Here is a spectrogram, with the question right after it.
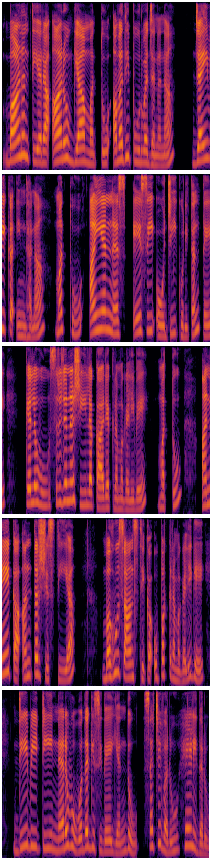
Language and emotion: Kannada, neutral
